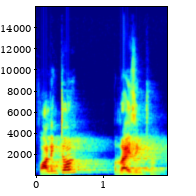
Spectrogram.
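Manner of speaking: ordinary delivery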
